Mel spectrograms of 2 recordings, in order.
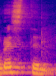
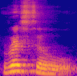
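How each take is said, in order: First: "wrestle" said as "RESS-tel", with a T; "wrestle" with an audible T, W still silent; T sounded. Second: "wrestle" said as "RESS-ul", no T; "wrestle" starting on R, middle just an S; silent T. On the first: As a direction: say "wrestle" pronouncing the T after the S. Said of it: "ما يجي لنا التي". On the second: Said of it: "المفروض إن أنا أقولها لك wrestle". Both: Shown as a demonstration.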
